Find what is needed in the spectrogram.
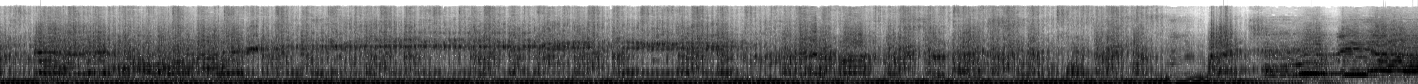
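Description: Loud DJ music from a large truck-mounted sound-system rig during a bass-heavy sound check: a heavy, steady low bass drone under a wavering melody. Near the end the bass slides down in pitch and cuts out.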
